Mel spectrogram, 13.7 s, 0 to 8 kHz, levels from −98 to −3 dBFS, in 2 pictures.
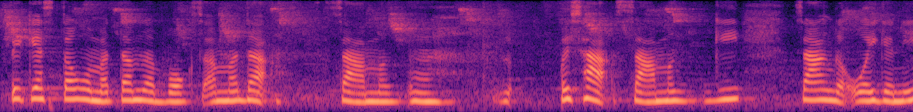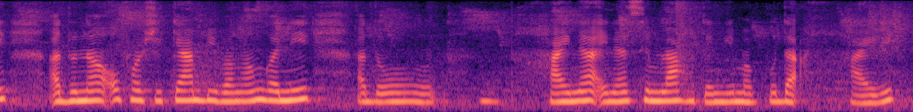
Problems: constant background noise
